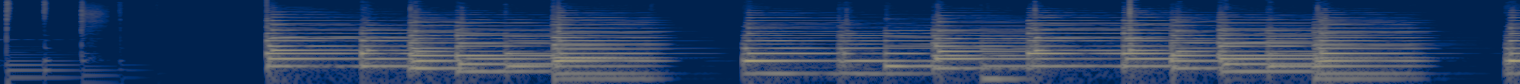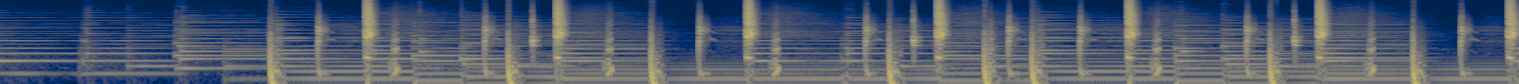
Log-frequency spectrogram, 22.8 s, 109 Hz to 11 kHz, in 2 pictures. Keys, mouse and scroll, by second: 0.0 shift+a, 0.8 KP_Divide, 1.3-1.7 scroll down 2, 1.7 Tab, 2.0-2.8 scroll down 1, 2.8 shift+z, 3.0 click, 3.3 shift+z, 4.0 s, 5.0 middle click, 5.3 scroll up 2, 6.0-8.2 typing, 6.1 click, 9.5 scroll up 2, 9.7 s, 11.6 g, 12.4 Tab, 13.0 shift+z, 13.2-13.9 scroll down 3, 14.2 right click, 14.9 click, 15.2-15.6 scroll down 1, 15.6 click, 16.5 KP_Divide, 17.3 g, 18.5 KP_7, 18.9-19.6 scroll down 1, 19.6 g, 21.5 KP_1, 22.0-22.3 scroll up 4, 22.3-22.7 shift+middle drag.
